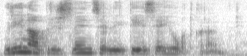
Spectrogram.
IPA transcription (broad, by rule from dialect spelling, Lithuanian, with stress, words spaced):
ˈɡrʲiːnɑː pʲrʲɪʃ ˈsʲʋʲeːnʲt͡sʲɛlʲeː iː ˈtʲeːsʲɛː ˈjuɔtkrɐnʲtʲeː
